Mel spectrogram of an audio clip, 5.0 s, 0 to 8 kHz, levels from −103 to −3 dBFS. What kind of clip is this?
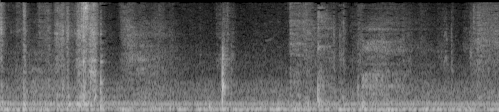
real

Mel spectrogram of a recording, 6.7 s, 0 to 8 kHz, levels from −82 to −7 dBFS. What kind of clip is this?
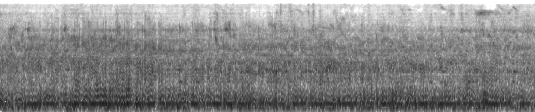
fake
